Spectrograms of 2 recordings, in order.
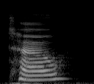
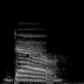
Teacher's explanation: the beginning, or onset, of voicing is somewhat delayed for the voiceless initial stops than for the voiced ones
